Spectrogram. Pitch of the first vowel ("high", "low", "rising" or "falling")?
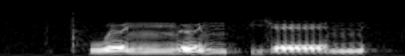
rising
